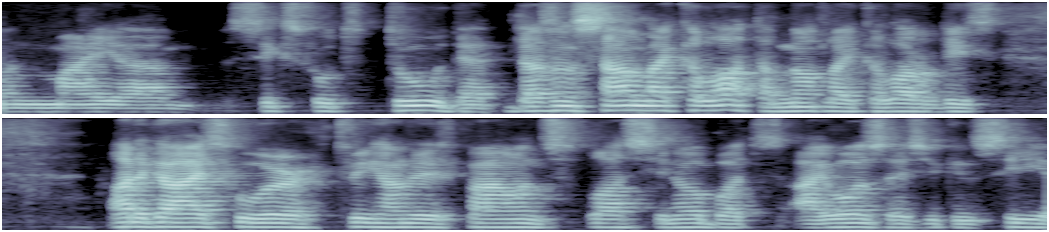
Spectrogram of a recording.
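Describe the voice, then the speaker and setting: A man's voice: lowish voice, a bit bright, echoey room. Man in his fifties, hesitant. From Croatia. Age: 50s. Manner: hesitant, many fillers and restarts. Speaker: guest sharing his diet story. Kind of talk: casual testimonial.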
